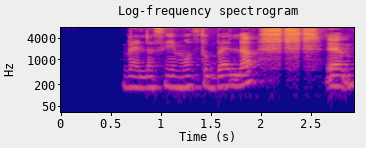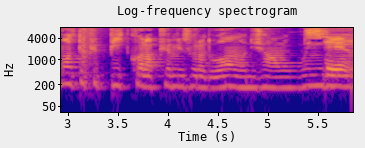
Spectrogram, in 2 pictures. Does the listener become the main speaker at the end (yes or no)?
no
